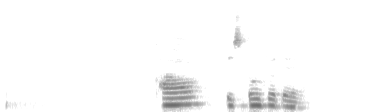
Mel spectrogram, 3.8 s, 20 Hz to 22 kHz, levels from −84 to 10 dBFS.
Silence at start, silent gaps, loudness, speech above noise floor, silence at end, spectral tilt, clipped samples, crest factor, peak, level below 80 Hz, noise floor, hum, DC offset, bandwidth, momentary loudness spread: 1.6 s; none; -42 LUFS; over 50 dB; 0.8 s; -6 dB/octave; under 0.1%; 20 dB; -24 dBFS; -84 dBFS; under -90 dBFS; none; under 0.1%; 13 kHz; 12 LU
